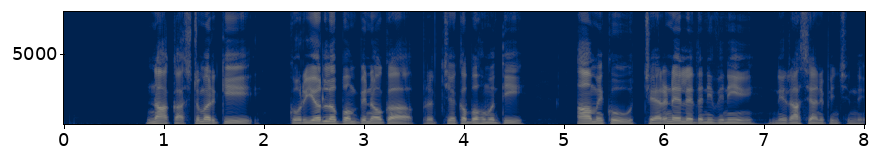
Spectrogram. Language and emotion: Telugu, sad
